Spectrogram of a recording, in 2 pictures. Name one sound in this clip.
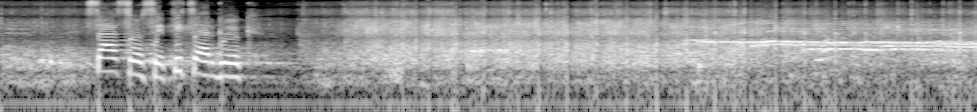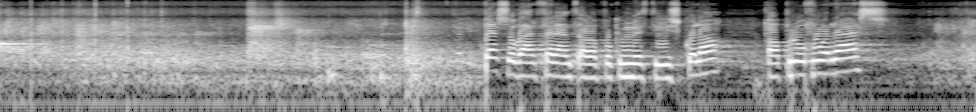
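A young woman speaks through a microphone and loudspeakers in a large hall.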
